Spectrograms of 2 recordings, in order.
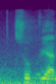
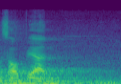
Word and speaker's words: Sufyan: Ya, faqala Sufyan ya, bukan Sofyan. Kalau Sofyan pakai sod, ini pakai sin.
